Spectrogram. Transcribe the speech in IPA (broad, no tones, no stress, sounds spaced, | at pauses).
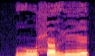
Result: ɦ u ɬ œ ɦ ĩ e̯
